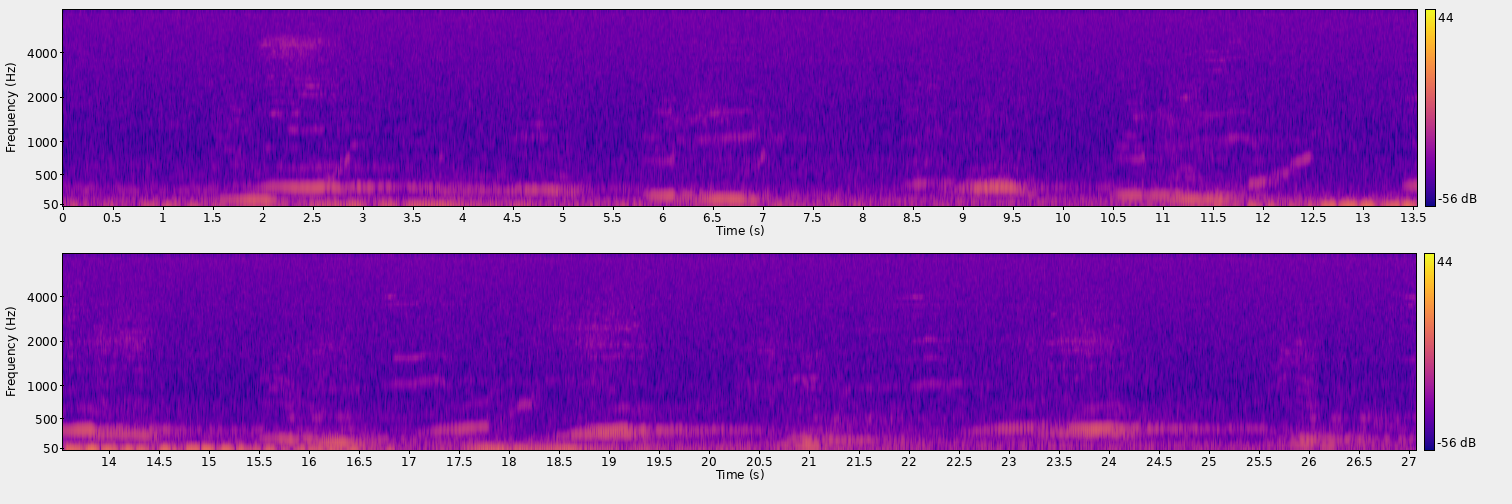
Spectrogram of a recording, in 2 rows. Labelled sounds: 1.9	2.6	humpback whale, 1.2 to 5.0 kHz
6.4	7.0	humpback whale, 1.0 to 1.8 kHz
11.6	12.0	humpback whale, 0.93 to 1.6 kHz
15.6	15.9	humpback whale, 0.86 to 1.2 kHz
16.7	17.4	humpback whale, 0.96 to 3.6 kHz
20.8	21.1	humpback whale, 0.93 to 1.2 kHz
21.9	22.4	humpback whale, 0.96 to 4.1 kHz
23.4	23.7	humpback whale, 1.7 to 2.1 kHz

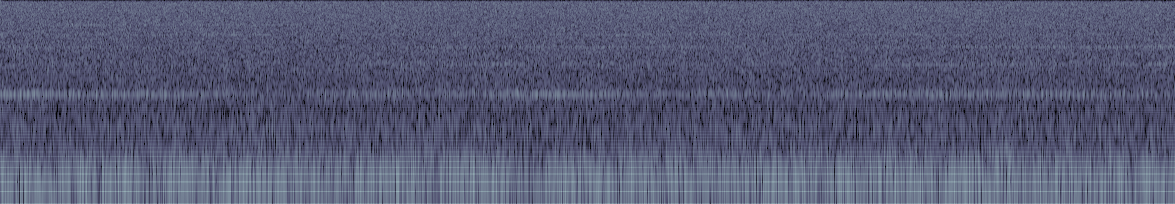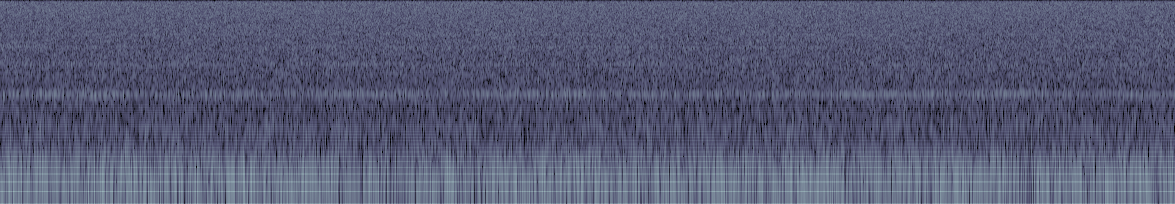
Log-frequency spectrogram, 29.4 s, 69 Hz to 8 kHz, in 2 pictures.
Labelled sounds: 1.0	1.5	vessel noise, 0.80 to 0.99 kHz

